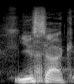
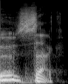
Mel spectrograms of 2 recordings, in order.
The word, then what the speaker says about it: Woo-suk: You suck is how you pronounce it. You suck. Yeah, it's WOOSUK. Okay. But I'm like 99% sure it's not Woo. It's you.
